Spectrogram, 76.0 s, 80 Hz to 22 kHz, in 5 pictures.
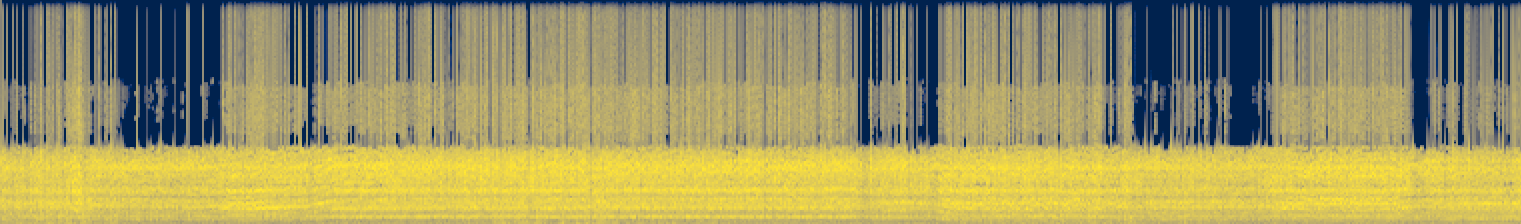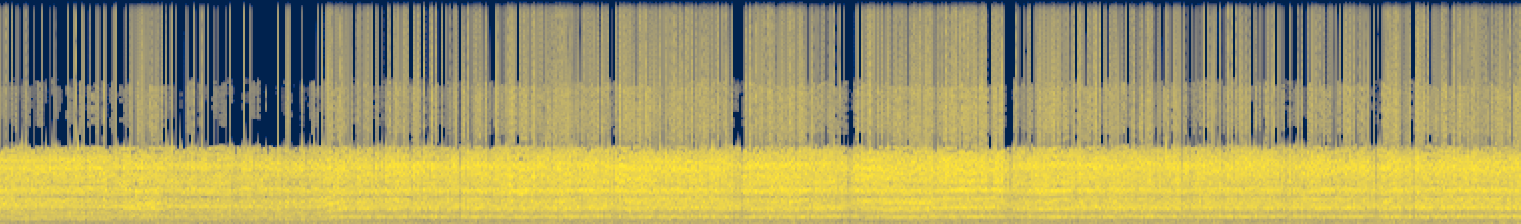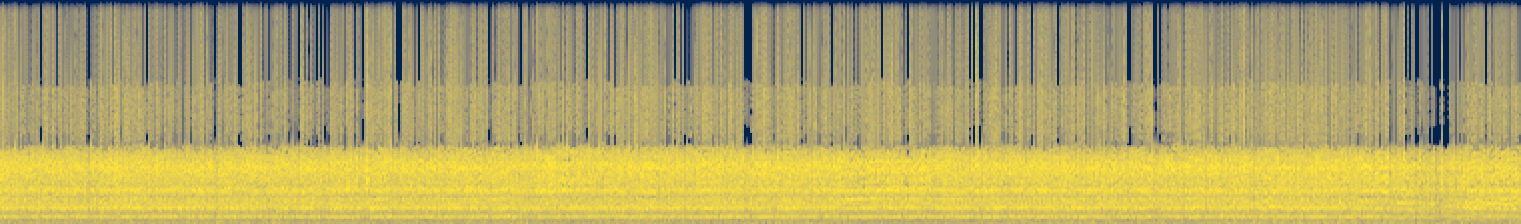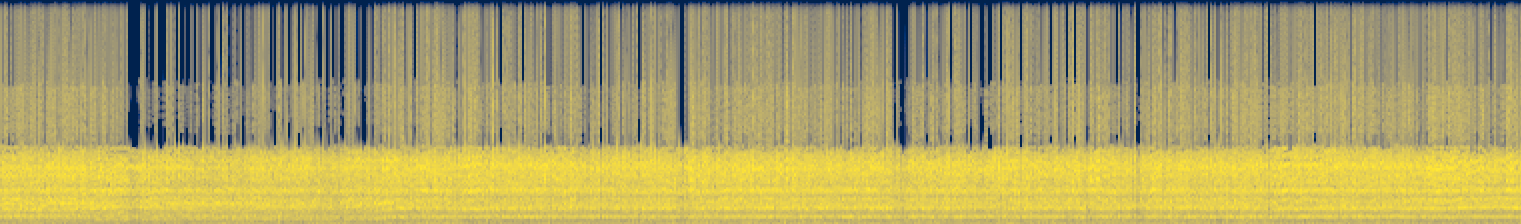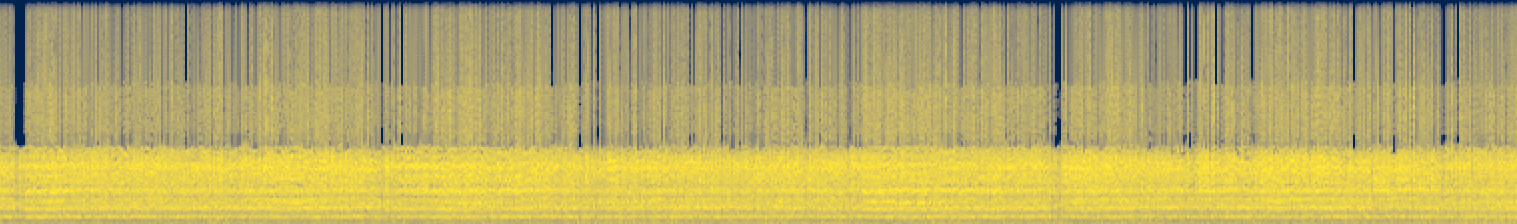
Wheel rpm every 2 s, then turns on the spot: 170, 180, 230, 230, 210, 160, 160, 160, 160, 200, 230, 220, 220, 220, 240, 230, 240, 240, 230, 230, 230, 230, 190, 160, 170, 230, 230, 230, 230, 230, 220, 230, 220, 220, 230, 220, 230, 220.
none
